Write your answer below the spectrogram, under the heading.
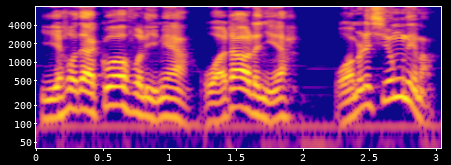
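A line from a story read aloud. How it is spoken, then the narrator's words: Laughing, mimicking voice. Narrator (Chinese): 方杰学着太阳的口吻笑道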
